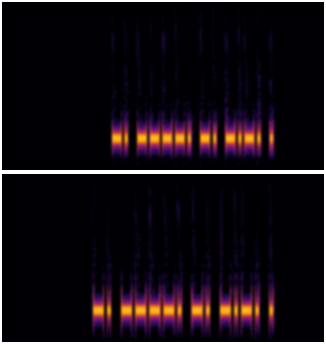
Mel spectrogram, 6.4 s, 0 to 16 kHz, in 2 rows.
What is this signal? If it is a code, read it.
Morse code, heard as a keyed tone, about 33 wpm, 700 Hz. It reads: N9NCE N9NCE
